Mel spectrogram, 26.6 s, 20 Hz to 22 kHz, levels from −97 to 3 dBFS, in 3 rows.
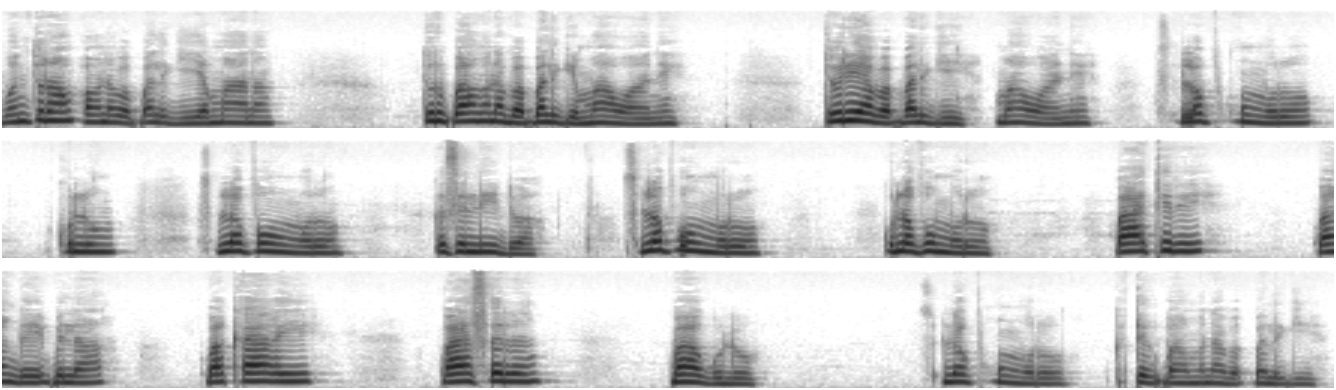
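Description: No technical faults can be heard anywhere in the recorded speech, so there are no events to place in time.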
